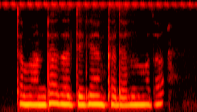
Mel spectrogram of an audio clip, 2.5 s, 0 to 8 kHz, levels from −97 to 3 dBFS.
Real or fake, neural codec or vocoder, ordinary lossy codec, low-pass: real; none; none; 7.2 kHz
